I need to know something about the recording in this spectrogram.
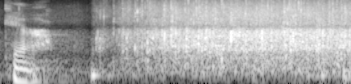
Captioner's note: applause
